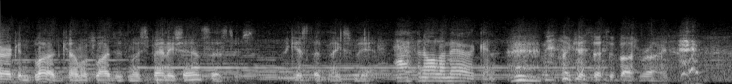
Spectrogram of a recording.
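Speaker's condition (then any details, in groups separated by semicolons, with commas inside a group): No condition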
